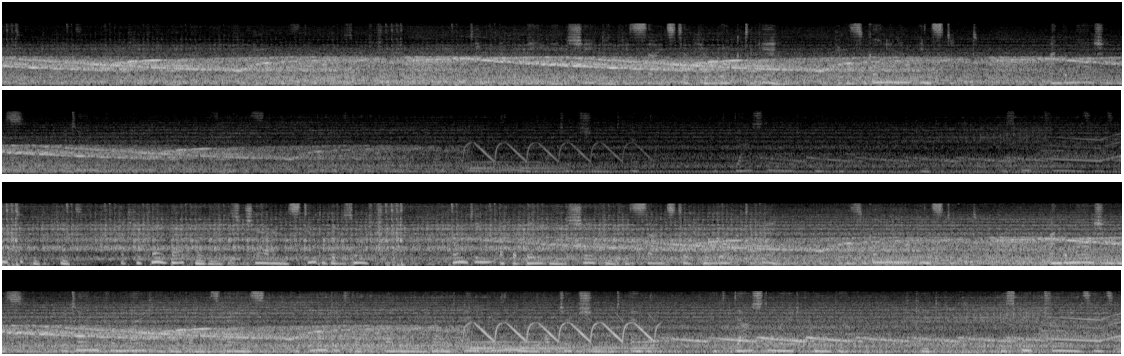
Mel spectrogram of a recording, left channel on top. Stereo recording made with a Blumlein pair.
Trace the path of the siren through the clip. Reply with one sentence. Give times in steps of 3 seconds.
In this clip you hear the siren on the left from 0 s, in the centre from 6 s and on the right from 12 s.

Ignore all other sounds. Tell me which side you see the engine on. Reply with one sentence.
You can hear the engine on the right.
